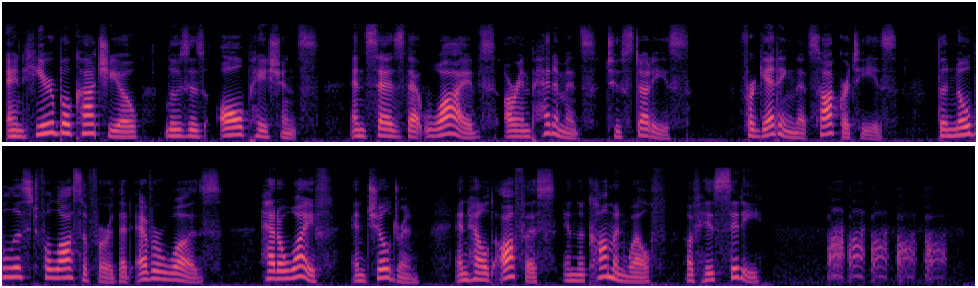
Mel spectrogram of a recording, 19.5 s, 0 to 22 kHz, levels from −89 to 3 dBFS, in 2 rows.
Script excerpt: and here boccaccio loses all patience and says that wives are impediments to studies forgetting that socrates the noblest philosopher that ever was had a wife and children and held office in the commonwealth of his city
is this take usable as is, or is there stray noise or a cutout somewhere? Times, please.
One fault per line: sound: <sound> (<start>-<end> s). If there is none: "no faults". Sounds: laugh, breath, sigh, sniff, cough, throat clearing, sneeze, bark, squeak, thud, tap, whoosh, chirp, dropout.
sound: laugh (18.0-19.2 s)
